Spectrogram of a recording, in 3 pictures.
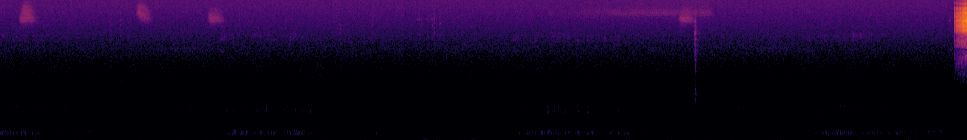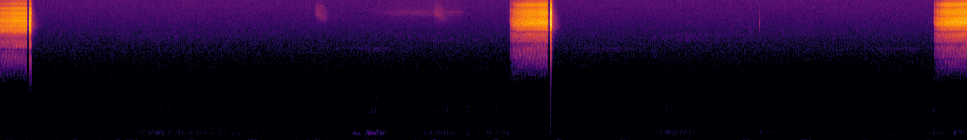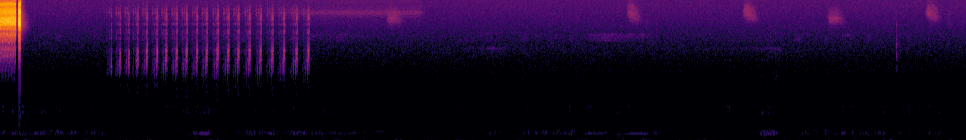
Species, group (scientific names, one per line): Acrometopa servillea
Orthoptera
